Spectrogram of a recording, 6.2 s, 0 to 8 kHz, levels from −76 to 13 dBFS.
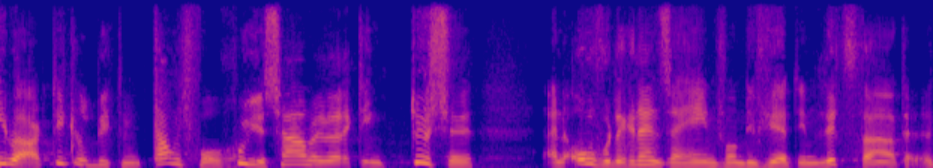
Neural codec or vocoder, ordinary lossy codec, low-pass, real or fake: codec, 16 kHz, 1 kbps, X-Codec, HuBERT features, trained on general audio; none; none; fake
